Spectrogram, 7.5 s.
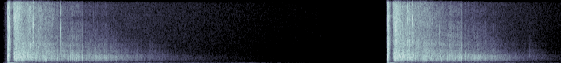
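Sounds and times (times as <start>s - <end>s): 
1911 pistol gunshot: 0.0s - 2.2s, 5.2s - 7.2s.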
